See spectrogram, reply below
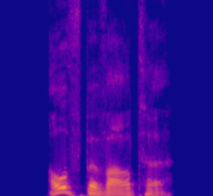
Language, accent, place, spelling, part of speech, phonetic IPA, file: German, Germany, Berlin, aufbewahrte, adjective / verb, [ˈaʊ̯fbəˌvaːɐ̯tə], De-aufbewahrte.ogg
- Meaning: inflection of aufbewahrt: 1. strong/mixed nominative/accusative feminine singular 2. strong nominative/accusative plural 3. weak nominative all-gender singular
